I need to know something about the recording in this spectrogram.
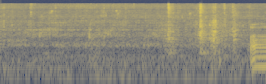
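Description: Corn tortilla frying in a saucepan of hot oil: a steady sizzle, with a few sharper crackles a little over a second in.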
